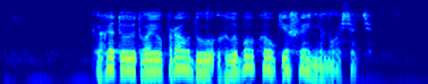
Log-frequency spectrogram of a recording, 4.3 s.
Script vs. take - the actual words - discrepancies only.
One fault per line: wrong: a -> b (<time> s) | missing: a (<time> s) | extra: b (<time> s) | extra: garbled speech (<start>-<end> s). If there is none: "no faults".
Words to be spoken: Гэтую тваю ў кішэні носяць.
extra: праўду глыбока (1.7 s)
